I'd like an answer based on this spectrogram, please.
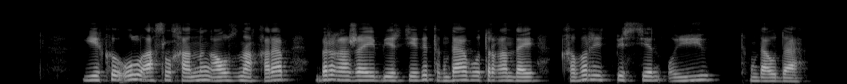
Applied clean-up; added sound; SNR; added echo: none; none; none; none.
